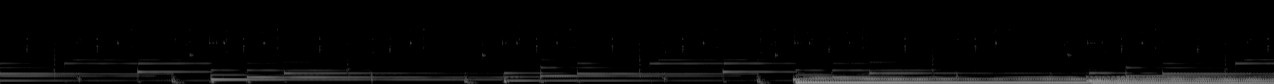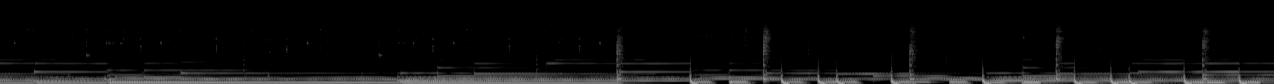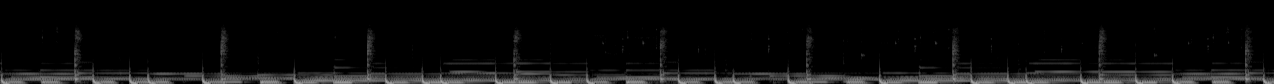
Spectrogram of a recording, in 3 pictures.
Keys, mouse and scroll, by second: 0.9 middle click, 4.9-6.3 drag, 6.7 ctrl+z, 7.6 middle click, 14.2 middle click, 14.7 ,, 17.7-18.7 drag, 18.7 middle click, 27.6 ctrl+b, 30.9 3, 31.8 s, 34.2-37.6 middle drag, 37.6 l, 37.9 l.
